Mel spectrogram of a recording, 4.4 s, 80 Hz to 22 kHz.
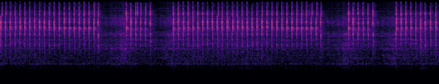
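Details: Kamco Saturn/Iron Man toy robot from the early 1980s, run after bending and scraping a corroded battery contact: fast, even ticking of small gears with short pauses as it stops and restarts; mechanism runs freely and healthy.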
